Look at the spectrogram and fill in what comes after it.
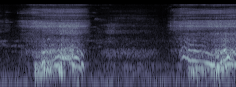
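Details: Younger sibling snoring while asleep, filmed as a prank; loud, rattling snores on each breath in with quieter breathing out between, from a sleeping child.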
